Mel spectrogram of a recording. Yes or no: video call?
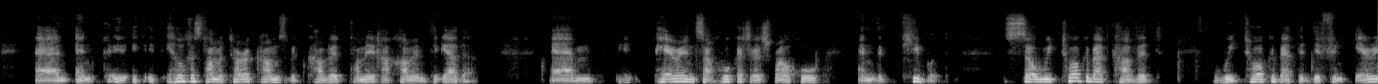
yes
